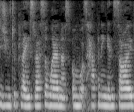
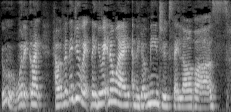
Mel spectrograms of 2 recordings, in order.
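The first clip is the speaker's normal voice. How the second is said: ordinary delivery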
